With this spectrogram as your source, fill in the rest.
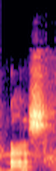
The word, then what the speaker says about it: Malice: finding out that the heroes, everybody, has been mispronouncing Malice's name the entire season. His name is actually Malice, and it was so good for some of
